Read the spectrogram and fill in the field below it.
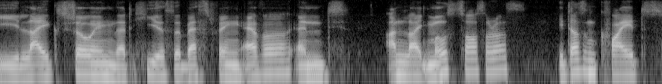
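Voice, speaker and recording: The pace here is very slow. A man speaks at a medium pitch with ordinary pitch variation. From Germany. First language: German. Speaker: tabletop role-playing game player. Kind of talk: casual chat. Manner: halting.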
